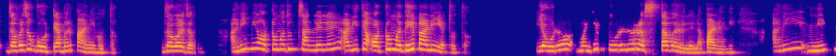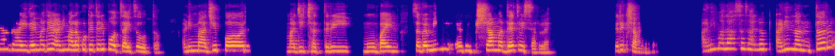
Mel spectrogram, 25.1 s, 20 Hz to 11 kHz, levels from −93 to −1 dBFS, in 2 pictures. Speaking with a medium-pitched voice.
No: very high, 260 Hz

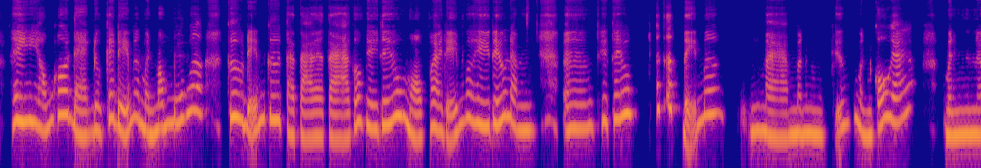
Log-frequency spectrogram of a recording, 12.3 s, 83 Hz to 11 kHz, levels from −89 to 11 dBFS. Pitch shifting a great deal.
Yes: wide, 7.1 semitones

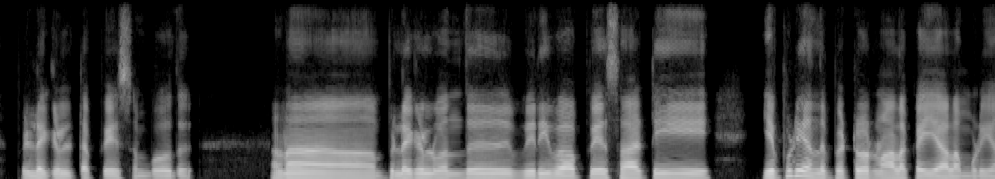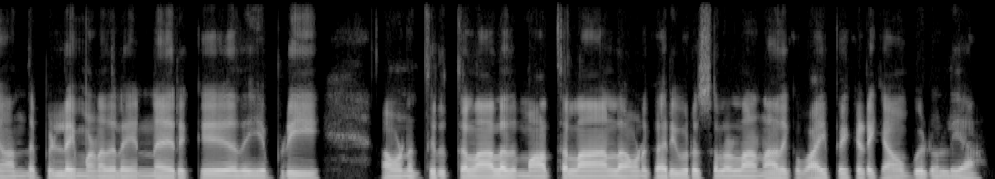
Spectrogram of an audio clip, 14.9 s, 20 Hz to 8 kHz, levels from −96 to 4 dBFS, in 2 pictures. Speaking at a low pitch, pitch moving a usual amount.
Yes: low, 115 Hz; average, 3.8 semitones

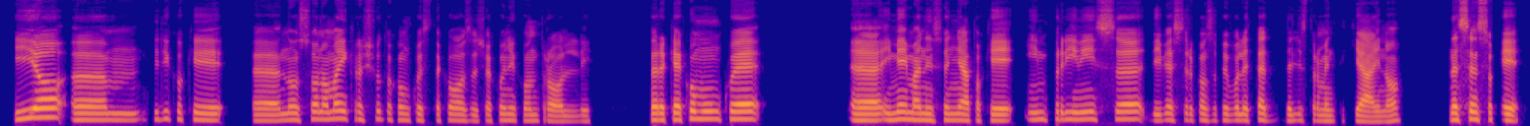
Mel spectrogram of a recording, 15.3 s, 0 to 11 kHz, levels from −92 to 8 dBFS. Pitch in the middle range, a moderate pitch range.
Yes: medium, 170 Hz; average, 3.0 semitones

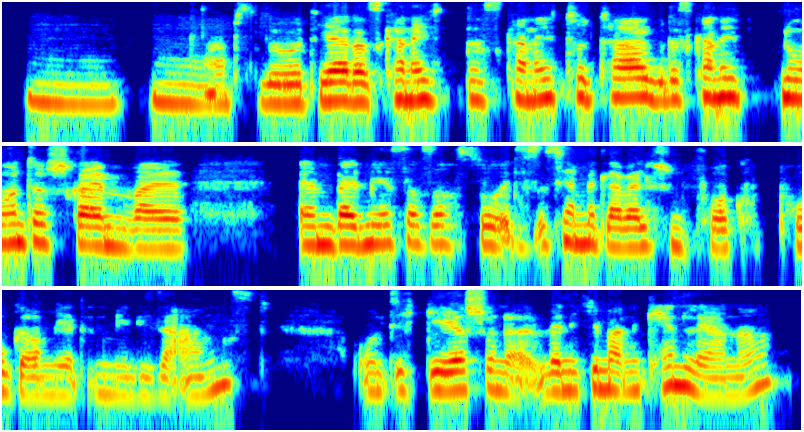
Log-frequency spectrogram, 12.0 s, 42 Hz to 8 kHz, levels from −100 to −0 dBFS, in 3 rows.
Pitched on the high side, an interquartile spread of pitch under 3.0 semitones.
Yes: high, 195 Hz; narrow, 2.6 semitones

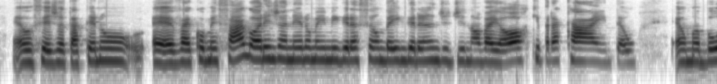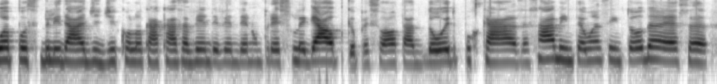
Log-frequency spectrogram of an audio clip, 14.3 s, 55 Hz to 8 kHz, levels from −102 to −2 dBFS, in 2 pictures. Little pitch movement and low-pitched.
No: narrow, 2.0 semitones; high, 215 Hz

